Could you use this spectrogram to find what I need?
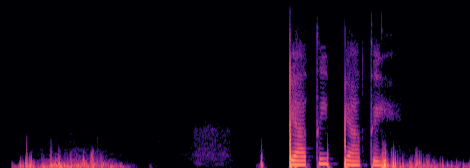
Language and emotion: Russian, neutral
